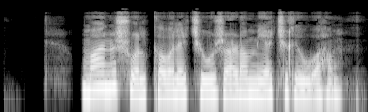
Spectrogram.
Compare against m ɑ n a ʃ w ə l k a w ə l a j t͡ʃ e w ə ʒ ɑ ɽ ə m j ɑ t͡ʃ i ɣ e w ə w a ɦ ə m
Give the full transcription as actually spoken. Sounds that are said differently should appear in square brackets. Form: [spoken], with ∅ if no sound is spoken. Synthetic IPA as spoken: m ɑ n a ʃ w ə l k a w ə l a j t͡ʃ e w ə ʒ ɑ ɽ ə m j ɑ t͡ʃ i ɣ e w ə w a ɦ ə m

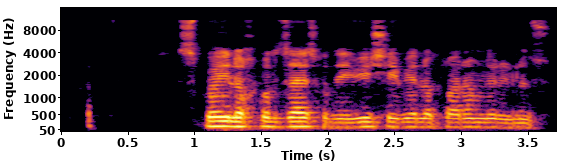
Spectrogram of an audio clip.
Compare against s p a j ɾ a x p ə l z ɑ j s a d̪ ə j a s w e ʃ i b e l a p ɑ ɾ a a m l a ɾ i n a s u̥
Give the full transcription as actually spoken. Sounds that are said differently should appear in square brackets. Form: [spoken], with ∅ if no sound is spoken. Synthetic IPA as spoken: s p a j [l] a x p ə l z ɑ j s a d̪ ə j a [∅] w e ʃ [e] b e l a p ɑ ɾ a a m l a ɾ i n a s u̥

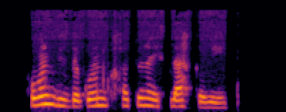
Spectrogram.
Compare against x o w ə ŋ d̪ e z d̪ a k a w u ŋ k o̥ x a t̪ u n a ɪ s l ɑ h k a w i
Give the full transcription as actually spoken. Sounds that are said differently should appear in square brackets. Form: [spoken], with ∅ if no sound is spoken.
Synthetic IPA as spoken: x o w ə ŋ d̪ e z d̪ a k a w u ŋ k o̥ x a t̪ u n a ɪ s l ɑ h k a w i

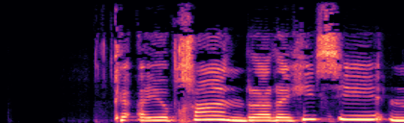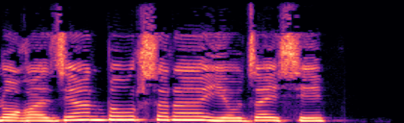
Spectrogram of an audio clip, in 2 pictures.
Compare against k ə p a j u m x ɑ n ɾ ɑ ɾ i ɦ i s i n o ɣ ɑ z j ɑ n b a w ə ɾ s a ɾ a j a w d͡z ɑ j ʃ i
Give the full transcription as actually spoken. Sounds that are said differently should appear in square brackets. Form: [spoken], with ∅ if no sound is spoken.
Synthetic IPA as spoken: k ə [ʔ] a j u [b] x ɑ n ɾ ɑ ɾ [a] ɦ i s i n o ɣ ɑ z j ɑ n b a w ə ɾ s a ɾ a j a w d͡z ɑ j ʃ i

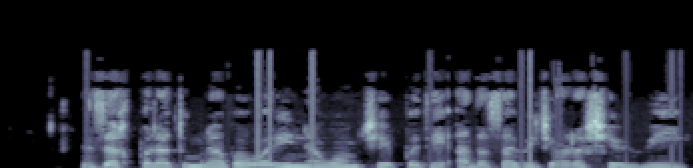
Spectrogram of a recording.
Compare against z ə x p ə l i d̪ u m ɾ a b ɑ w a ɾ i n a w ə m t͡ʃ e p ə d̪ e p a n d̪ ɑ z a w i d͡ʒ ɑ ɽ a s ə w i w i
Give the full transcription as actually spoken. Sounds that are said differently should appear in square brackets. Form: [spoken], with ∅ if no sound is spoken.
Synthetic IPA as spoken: z ə x p ə l [a] d̪ u m ɾ a b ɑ w a ɾ i n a w ə m t͡ʃ e p ə d̪ e [ʔ] a n d̪ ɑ z a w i d͡ʒ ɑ ɽ a [ʃ] ə w i w i

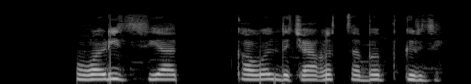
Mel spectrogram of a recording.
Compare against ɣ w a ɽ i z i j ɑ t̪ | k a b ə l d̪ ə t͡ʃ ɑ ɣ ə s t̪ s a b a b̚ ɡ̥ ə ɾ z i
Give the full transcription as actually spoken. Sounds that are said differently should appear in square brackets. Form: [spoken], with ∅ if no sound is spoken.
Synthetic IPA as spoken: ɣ w a ɽ i z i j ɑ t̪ | k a [w] ə l d̪ ə t͡ʃ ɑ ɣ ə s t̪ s a b a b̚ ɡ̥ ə ɾ z i

